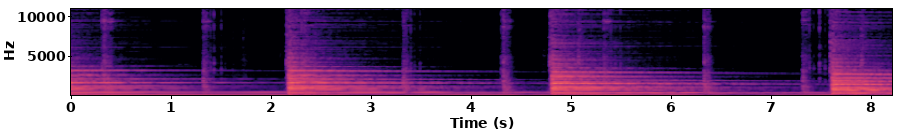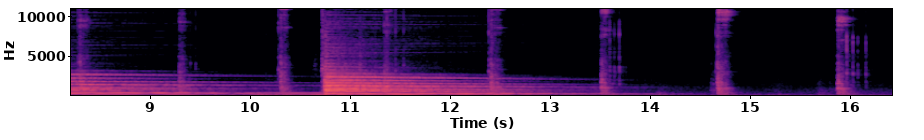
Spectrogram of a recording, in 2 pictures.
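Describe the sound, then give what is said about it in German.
Village church tower clock bells ring out in slow, resonant strikes, each one blooming with rich overtones and a long fading hum that overlaps the next. About five heavy tolls, with no voices. “Die Kirche gehört ins Dorf und ist der Turm und mit seiner Uhr und so und das ist alles wunderbar.”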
